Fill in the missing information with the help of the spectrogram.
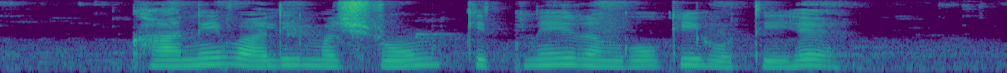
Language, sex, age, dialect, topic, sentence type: Hindi, female, 56-60, Marwari Dhudhari, agriculture, statement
